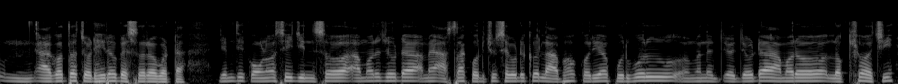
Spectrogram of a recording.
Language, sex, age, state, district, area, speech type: Odia, male, 30-45, Odisha, Mayurbhanj, rural, spontaneous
